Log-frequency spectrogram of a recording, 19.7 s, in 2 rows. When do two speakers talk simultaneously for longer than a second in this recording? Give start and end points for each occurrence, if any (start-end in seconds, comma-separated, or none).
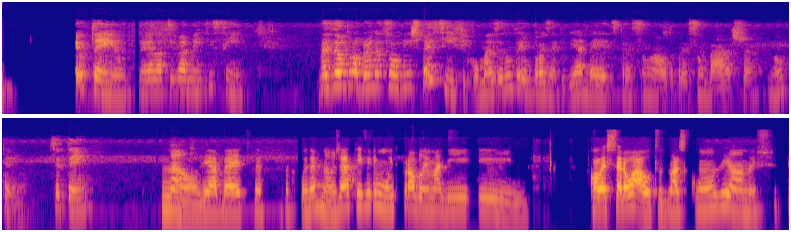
none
